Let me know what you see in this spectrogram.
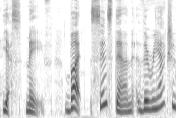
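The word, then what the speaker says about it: Maeve: again and again that it's mave m AE V and it rhymes with wave but uh Grandma accidentally calls her mauve and you're constantly trying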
